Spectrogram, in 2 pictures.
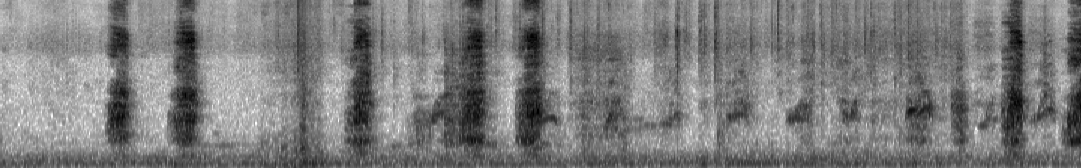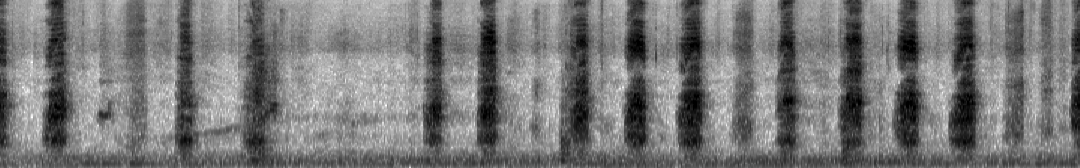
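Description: Muscovy drake hissing in short breathy huffs, about two a second in runs, with a quieter stretch in the middle.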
